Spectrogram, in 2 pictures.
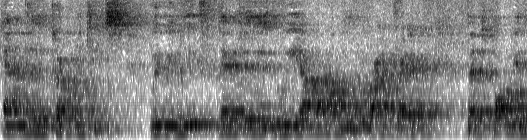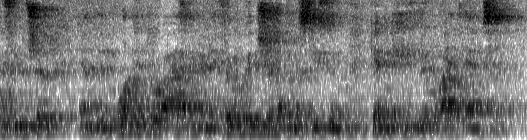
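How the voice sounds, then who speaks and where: A man's voice: fairly high pitch, level tone, moderate pace, hardly any pauses, dark tone, slight background noise. A man speaking at a conference, hesitant with many fillers. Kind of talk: panel statement. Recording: echoey hall from far off.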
